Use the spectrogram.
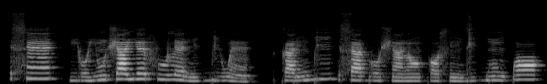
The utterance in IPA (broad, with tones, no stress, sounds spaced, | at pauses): s ɛ̃˦ | j o˨ j ũ˧ ʃ a˦ j ɛ˦ f u˦ l ɛ˦˨ n i˨˦ ɡ͡b i˧ w ɛ̃˨ | k a˨ ɾ ĩ˨˦ ɡ͡b i˦ | s a˨ ɡ o˨ ʃ ã˨ l ɔ̃˨ k ɔ˨ s ĩ˨ d i˨˦ ɡ͡b ũ˧ ɡ͡b ɔ˦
